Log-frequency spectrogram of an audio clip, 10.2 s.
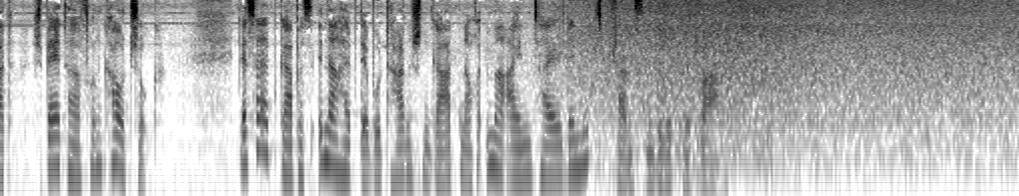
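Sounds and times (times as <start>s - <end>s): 
speech: 0.0s - 7.4s
heavy tropical rain: 5.6s - 10.1s.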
